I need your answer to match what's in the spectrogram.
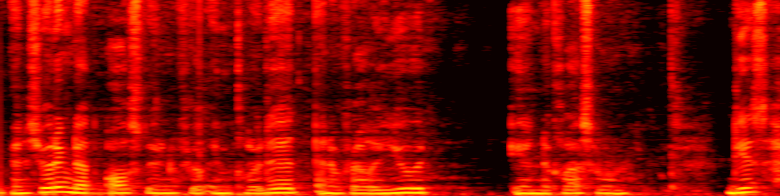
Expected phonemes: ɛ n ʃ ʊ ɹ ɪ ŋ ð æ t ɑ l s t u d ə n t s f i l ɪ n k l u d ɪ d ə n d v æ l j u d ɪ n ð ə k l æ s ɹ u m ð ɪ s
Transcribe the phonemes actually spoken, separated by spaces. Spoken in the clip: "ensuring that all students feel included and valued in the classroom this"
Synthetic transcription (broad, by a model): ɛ n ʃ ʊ ɹ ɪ ŋ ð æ t ɑ l s t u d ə n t f i l ɪ n k l u d ɪ d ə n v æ l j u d ɪ n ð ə k l æ s ɹ u m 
